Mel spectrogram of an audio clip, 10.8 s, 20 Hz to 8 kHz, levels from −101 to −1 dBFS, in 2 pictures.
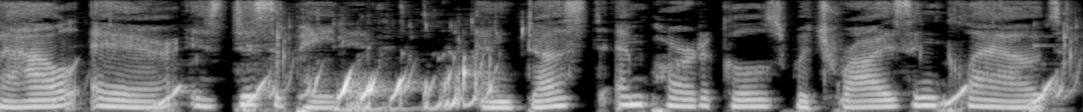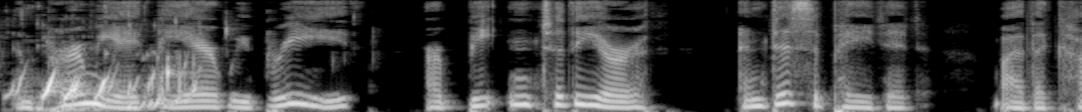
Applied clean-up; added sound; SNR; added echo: classical method Wiener filter.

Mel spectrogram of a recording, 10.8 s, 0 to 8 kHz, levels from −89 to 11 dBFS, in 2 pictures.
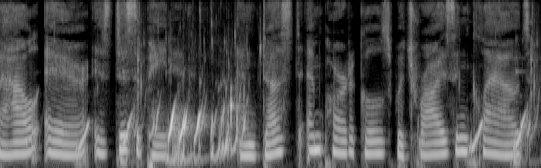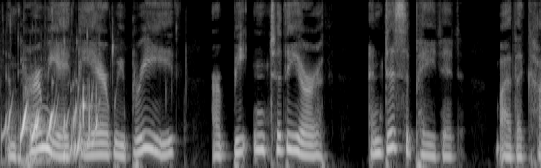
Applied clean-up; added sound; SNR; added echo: neural mask model RNNoise.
